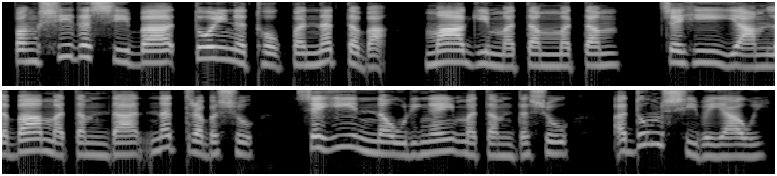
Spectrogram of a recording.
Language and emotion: Manipuri, neutral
